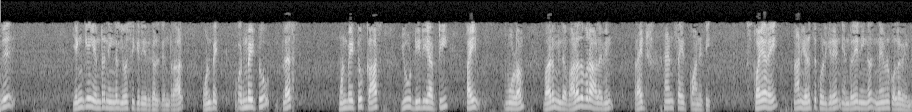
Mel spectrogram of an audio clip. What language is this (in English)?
Tamil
